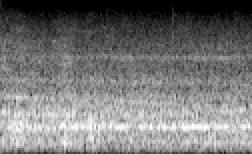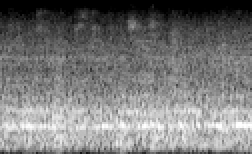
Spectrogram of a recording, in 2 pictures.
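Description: Metro train running as it approaches a station, giving a steady, even rumble with a faint high whine throughout and no breaks or pauses.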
